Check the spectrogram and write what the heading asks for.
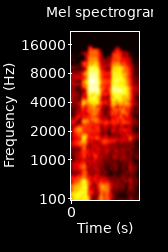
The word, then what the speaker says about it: Mrs: really changed over time missus was originally an abbreviation of mistress but that became pronounced as missus even though it retained the are in the abbreviation mistress was one title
